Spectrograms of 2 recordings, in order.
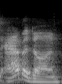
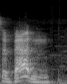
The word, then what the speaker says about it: Abaddon: well I mean again I thought it was Abaddon but they say that it's a baton I would say it's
